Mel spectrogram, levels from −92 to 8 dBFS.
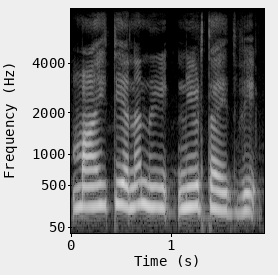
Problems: background sounds at intervals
